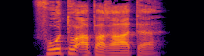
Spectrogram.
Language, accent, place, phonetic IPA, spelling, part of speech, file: German, Germany, Berlin, [ˈfoːtoʔapaˌʁaːtə], Fotoapparate, noun, De-Fotoapparate.ogg
- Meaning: nominative/accusative/genitive plural of Fotoapparat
